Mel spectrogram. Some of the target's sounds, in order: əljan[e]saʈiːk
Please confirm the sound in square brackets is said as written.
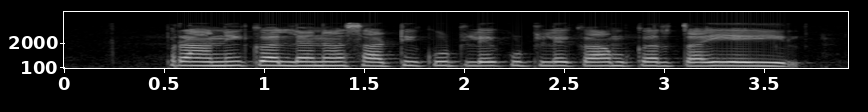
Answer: no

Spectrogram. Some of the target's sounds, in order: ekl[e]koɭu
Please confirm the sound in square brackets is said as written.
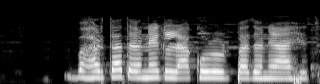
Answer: no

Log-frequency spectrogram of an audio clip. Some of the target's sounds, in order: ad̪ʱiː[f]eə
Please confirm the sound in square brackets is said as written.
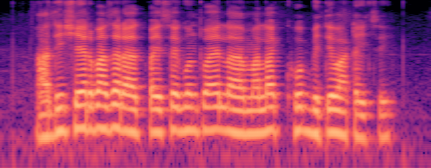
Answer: no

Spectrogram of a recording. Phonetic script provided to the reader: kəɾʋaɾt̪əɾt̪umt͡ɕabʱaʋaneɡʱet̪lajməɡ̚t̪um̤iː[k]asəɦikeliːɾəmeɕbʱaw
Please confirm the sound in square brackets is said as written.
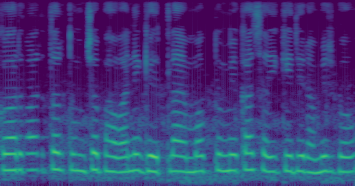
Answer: yes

